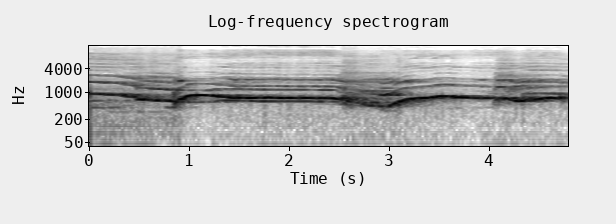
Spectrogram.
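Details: Shetland Sheepdog howling along in song, a continuous siren-like howl that dips, rises and holds steady, wavering throughout.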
